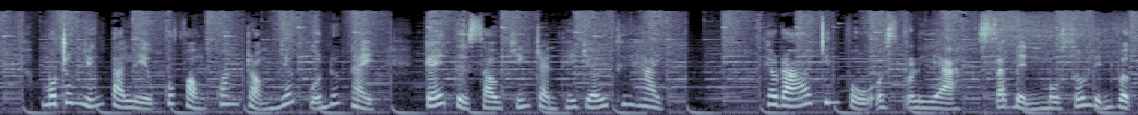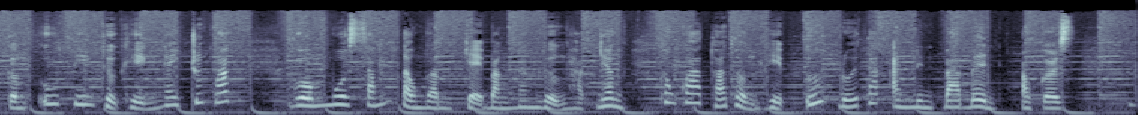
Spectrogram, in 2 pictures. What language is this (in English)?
Vietnamese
